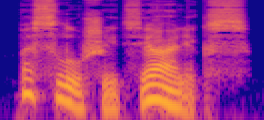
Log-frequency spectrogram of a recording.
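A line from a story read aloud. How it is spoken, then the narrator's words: Tired. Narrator (Russian): сказал Исаев устало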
